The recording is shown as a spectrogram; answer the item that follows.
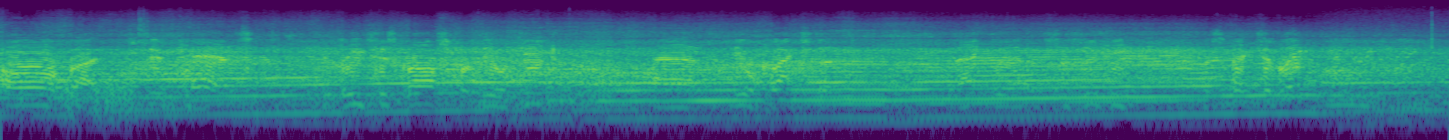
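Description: Racing car engines running past on a circuit, several engine notes sounding together and drifting slowly in pitch as the cars go by.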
